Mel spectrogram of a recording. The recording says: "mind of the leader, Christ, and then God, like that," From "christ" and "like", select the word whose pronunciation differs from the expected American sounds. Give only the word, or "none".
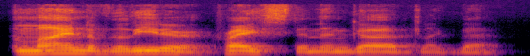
none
